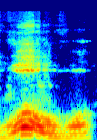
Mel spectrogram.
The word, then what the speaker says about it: Louisville: The kid from Louisville, and I said that correctly, is Louisville. You got to say it like they say down in Louisville.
